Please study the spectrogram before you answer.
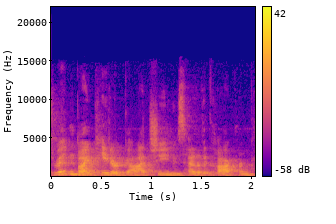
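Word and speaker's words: Gøtzsche: to get to but it's written by Peter gachi who's head of the Cochrane Collaboration his last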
